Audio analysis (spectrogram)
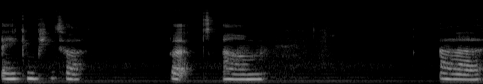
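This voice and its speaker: Soft-spoken, a woman with an English accent talks in a high, monotone voice with flat intonation. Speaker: ASMR youtuber. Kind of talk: casual vlog update. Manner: many filler ums.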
